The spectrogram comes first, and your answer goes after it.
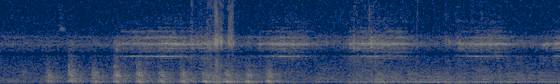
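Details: Paper wasp in flight giving a low, steady buzzing hum with a faint tonal layer from midway, over a bed of crackling, ticking background noise and a short run of rapid clicks early on.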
